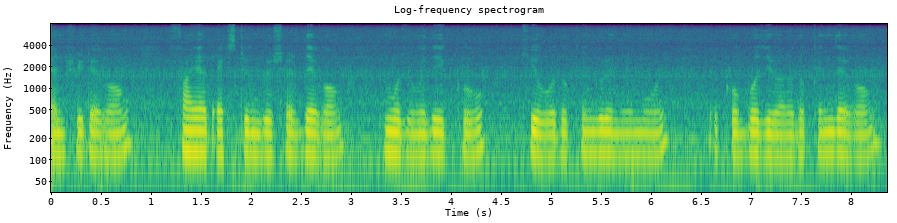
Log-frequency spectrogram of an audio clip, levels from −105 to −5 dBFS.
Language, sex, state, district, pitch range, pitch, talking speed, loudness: Chakma, male, Tripura, West Tripura, 115-120 Hz, 115 Hz, 100 wpm, -18 LUFS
